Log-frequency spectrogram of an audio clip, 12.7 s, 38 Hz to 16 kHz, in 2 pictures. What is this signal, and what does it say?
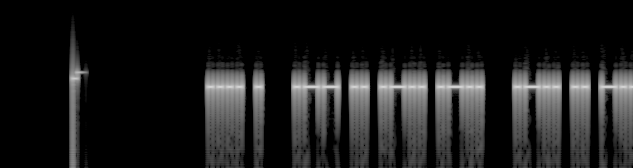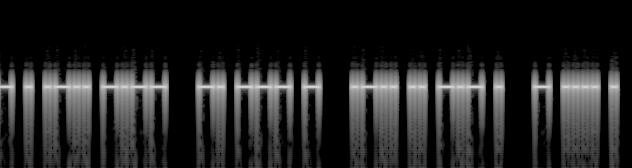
Morse code, heard as a keyed tone, about 25 wpm, 700 Hz. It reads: HE WILL LIKELY NOT LIKE THE
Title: Sentences from Top 1000 Words - Review Part 5 - 25wpm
